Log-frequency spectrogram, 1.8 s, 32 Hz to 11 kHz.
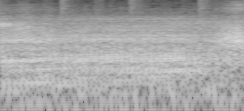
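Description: Dense Mumbai road traffic surrounds an Apache RR 310 motorcycle in a jam, a loud, steady roar of engines and wind noise with no break.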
